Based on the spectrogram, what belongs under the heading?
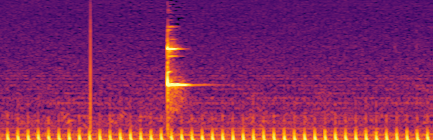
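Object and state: Sound grinding wheel (ring test).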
